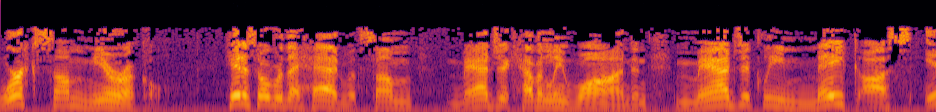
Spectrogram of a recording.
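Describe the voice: The delivery is plain reading aloud, carried by lively intonation.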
